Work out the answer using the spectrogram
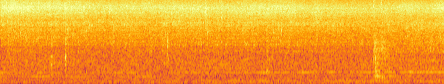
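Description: Onions and other vegetables sizzling steadily in hot oil, a high frying hiss with a few faint crackles.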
